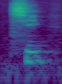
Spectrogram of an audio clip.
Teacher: There's a lot of muscles tense for the English. Chi, it's a lot more relaxed sound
